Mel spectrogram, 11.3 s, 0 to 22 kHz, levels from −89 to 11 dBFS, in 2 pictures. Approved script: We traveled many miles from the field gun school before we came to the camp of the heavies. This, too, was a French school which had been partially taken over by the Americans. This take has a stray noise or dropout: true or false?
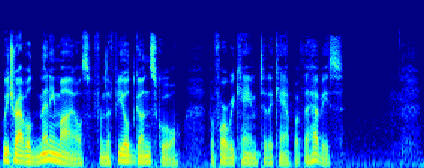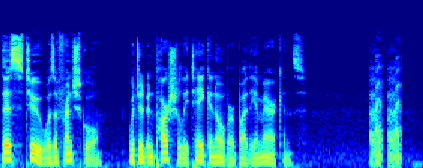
true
